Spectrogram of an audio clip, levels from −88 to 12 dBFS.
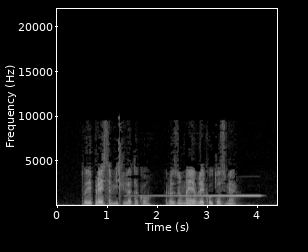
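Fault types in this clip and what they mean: Transcoding between lossy codecs, throughout: nothing above 10 kHz, and two layers of coding artefacts are heard together. The likely cause is a low-rate HE-AAC encode re-encoded as AAC-LC, with each pass adding its own damage while the lowest cut-off survives.
Loudspeaker feedback squeal, 1.32 to 4.19 s, right after "prej sem": a 1.1 kHz tone swells over about two seconds until it sits at roughly the speech's level. The microphone is picking up its own loudspeaker, and the loop gain at that frequency exceeds one.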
